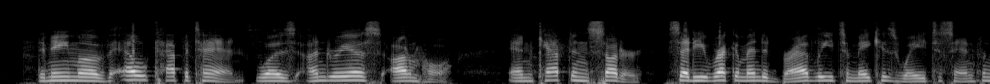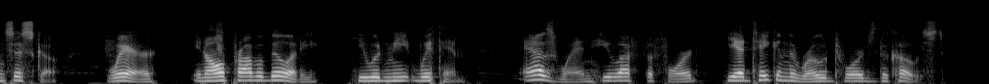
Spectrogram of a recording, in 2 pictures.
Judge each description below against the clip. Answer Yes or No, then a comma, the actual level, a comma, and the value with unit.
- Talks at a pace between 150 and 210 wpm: No, slow, 135 wpm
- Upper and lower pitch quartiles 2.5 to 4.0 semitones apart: Yes, average, 3.3 semitones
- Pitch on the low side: No, medium, 170 Hz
